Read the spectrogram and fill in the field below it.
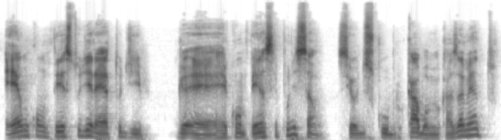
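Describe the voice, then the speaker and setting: A man's voice: animated, fairly quick, darkish tone. A man with a Brazilian accent speaking as a guest expert on a podcast, explaining step by step in a teaching tone and often checking in with "né?" and "tá?". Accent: Brazilian Portuguese. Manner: didactic, peppers talk with tag questions; acts out quoted voices in a high squeak. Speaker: guest expert on lie detection. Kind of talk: explanatory podcast interview talk.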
